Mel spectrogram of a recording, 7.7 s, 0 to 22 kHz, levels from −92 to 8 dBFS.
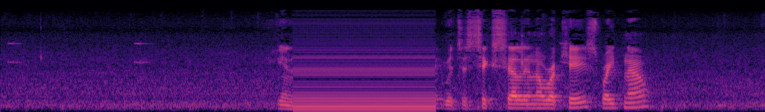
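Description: From 2.93 to 4.35 s a system hang loop replaces the sound: the system froze while the hardware kept replaying one 10 ms buffer, producing a steady 100 Hz buzz. Unlike a dropout, nothing goes silent, yet about 1.5 s of audio never arrives.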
